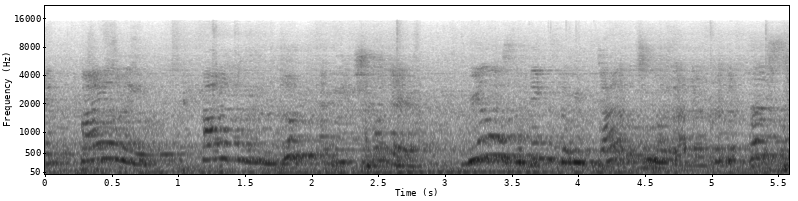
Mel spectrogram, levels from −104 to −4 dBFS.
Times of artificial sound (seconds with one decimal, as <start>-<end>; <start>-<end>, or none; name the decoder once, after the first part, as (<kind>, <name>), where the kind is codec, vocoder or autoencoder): 0.9-2.8 (codec, SNAC); 4.3-5.6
